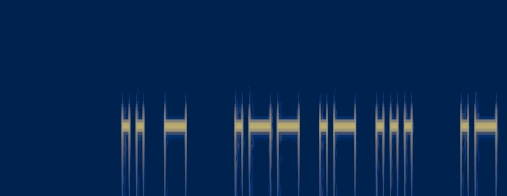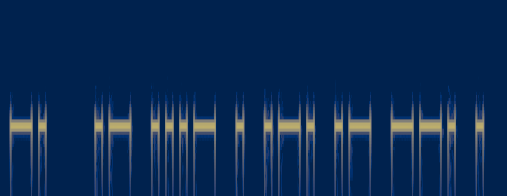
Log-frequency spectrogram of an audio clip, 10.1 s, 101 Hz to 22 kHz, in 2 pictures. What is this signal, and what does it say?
Morse code, heard as a keyed tone, about 17 wpm, 700 Hz. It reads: IT WAS AN AVERAGE
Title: Sentences from Top 1000 Words - Review Part 6 - 17wpm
